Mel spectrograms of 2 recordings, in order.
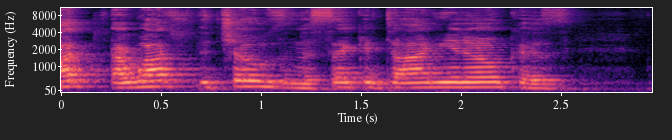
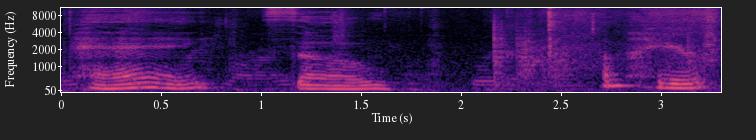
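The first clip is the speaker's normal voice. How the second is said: hushed; 14 dB quieter than usual. Real, not acted. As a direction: talk softly so work won't hear. Quiet at work filming.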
